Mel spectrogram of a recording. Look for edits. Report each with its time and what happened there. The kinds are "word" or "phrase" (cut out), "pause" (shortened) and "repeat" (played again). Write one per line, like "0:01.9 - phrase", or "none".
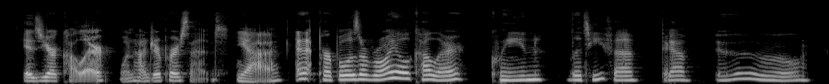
0:03.1 - word
0:06.7 - word

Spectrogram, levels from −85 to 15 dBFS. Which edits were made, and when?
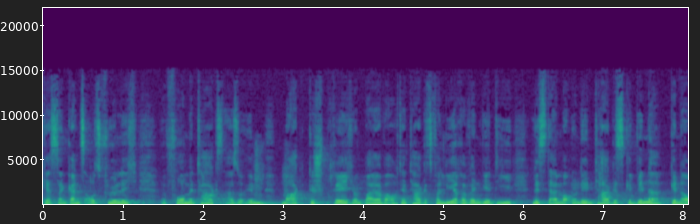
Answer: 0:06.6 - word

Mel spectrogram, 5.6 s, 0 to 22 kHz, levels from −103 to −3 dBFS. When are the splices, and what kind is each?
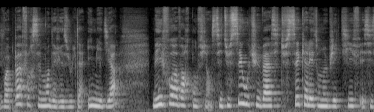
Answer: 0:02.2 - pause

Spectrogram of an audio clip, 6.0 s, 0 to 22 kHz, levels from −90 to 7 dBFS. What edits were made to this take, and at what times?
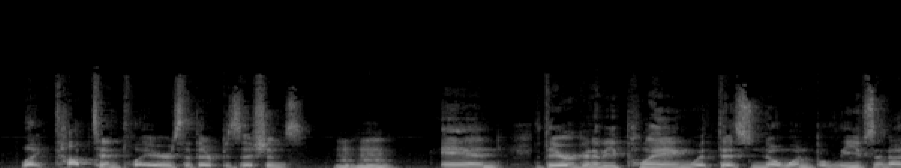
0:03.5 - word

